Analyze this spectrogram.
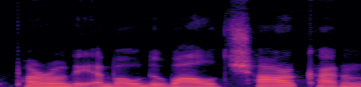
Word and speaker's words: Sharka: me, who calls you Sarka, and that's not your name, is it? It's Sharka. It's Sharka. As in a shark.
